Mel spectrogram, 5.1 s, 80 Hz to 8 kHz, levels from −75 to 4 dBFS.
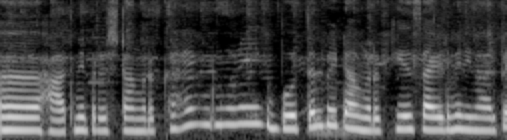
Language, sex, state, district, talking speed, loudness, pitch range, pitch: Hindi, female, Chandigarh, Chandigarh, 200 wpm, -16 LUFS, 225-280 Hz, 240 Hz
